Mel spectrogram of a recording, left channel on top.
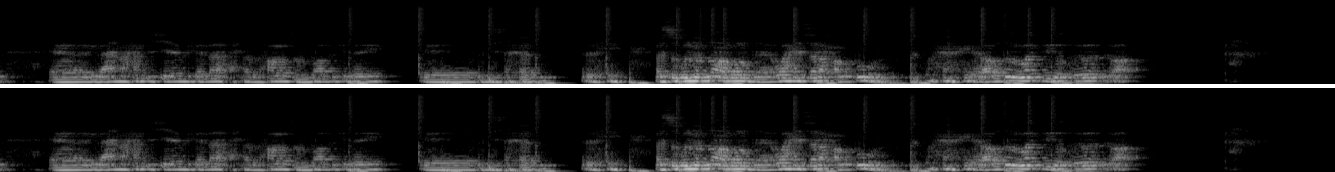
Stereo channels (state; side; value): identical; both; correlation 1.00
